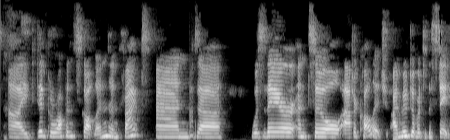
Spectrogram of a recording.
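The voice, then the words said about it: British accent. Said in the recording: “you have a very British accent ... good pickup on the accent”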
